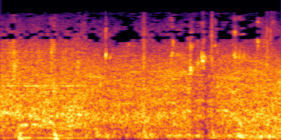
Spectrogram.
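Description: Crowd noise in a basketball arena, with a basketball bouncing on the hardwood court: two low thumps in the first half second.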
